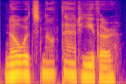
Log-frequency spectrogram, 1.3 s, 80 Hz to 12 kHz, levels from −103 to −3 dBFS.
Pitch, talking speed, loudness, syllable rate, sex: 130 Hz, 235 wpm, -17 LUFS, 5.1 syllables/s, male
